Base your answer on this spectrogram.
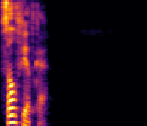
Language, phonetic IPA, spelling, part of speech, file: Russian, [sɐɫˈfʲetkə], салфетка, noun, Ru-салфетка.ogg
- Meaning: 1. napkin, serviette 2. doily 3. wipe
